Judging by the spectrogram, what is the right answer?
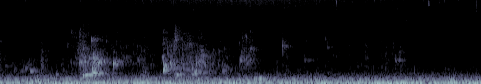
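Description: Bathwater sloshing in a tub, with a scatter of small splashes and drips over a low steady rumble.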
